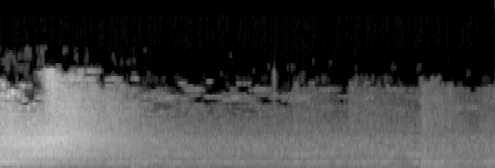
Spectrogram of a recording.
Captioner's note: heavy artillery booming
